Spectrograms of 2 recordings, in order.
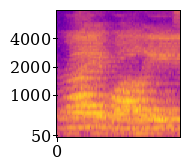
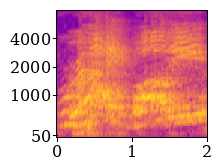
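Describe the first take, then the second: First: It is said flatly, without conviction. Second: It is said loudly, with conviction.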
